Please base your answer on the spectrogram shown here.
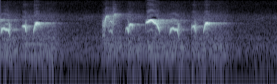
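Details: Two rapid bulbul phrases separated by a short pause, each a cheerful string of five or six gurgling, up-and-down whistled notes; otherwise quiet.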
